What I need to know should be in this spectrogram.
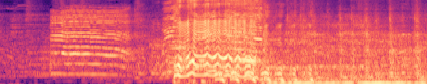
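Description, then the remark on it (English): Voices imitate a low bleating animal call, sort of like a sheep: first a thin wavering bleat, then a louder, lower, quavering bleat joined by a second voice, fairly loud, ending in rough murmuring. “And it said a low, bleating sound, sort of like a sheep.”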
